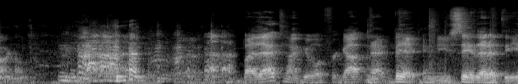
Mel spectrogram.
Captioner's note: laughter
